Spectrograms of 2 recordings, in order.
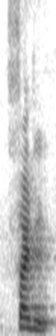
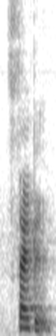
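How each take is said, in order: First: सटल with the "t" softened almost to "d", like suddle; American subtle. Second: सटल with a crisp "t", like suttle; British subtle. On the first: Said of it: "टी की sound ... soft डी की sound". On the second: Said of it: "UK में pronounce करते हैं". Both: Shown as a demonstration.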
